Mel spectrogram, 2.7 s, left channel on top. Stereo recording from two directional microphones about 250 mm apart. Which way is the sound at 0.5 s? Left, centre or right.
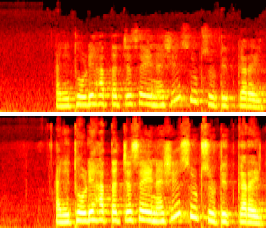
Right.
